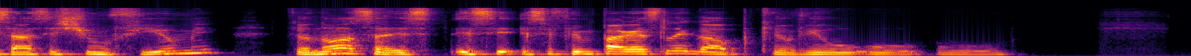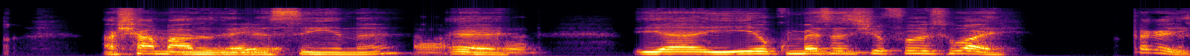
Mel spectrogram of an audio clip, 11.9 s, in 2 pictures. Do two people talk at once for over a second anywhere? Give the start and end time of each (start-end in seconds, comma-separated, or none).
none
